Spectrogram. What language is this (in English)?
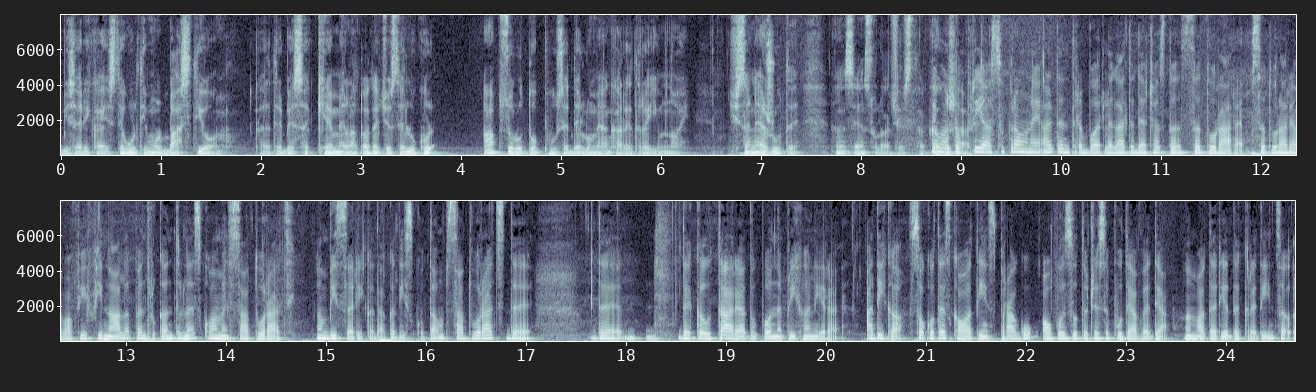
Romanian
